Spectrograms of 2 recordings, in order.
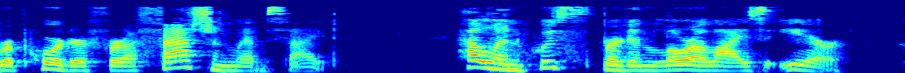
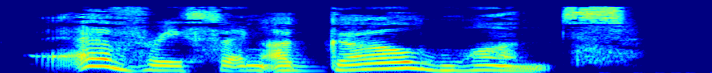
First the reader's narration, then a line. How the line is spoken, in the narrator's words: she said in her sexiest, most enticing voice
